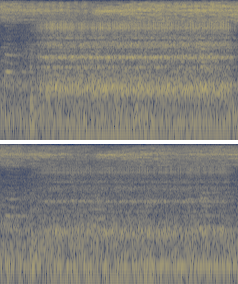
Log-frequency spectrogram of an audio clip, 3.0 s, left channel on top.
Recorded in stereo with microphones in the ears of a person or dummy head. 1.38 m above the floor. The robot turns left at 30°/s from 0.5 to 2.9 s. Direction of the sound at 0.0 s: 115° left.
